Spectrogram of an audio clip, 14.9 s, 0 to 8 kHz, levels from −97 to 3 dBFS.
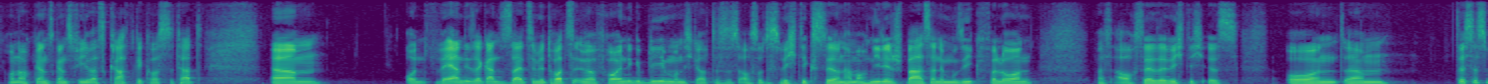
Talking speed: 200 wpm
